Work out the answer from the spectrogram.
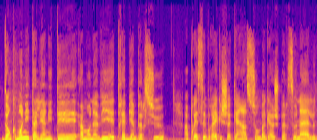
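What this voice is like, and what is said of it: Italian accent speaking French. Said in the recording (French): “italienne ... mon accent est charmant, que c'est magnifique”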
